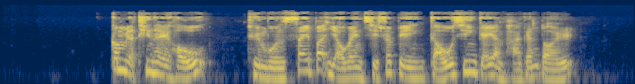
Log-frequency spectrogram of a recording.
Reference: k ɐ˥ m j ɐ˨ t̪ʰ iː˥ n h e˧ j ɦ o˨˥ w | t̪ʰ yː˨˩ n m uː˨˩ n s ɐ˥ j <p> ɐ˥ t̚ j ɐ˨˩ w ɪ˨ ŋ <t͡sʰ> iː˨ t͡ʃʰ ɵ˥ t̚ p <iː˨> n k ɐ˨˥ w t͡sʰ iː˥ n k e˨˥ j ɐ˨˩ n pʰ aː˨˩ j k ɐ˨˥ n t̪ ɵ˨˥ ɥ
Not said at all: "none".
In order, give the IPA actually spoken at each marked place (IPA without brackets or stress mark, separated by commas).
p, t͡sʰ, iː˨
